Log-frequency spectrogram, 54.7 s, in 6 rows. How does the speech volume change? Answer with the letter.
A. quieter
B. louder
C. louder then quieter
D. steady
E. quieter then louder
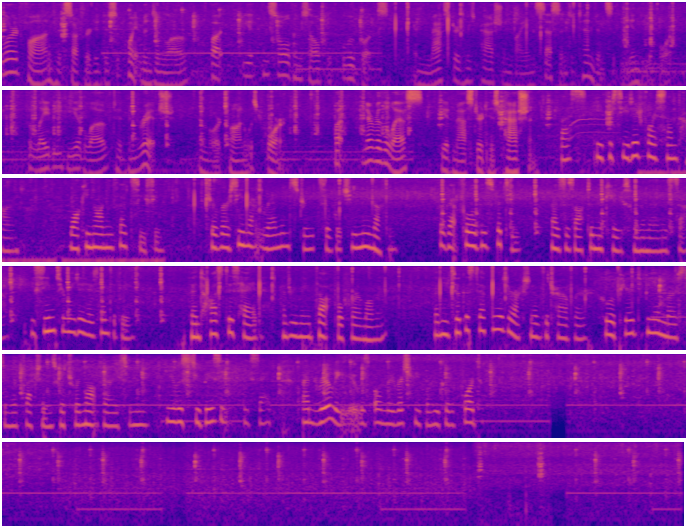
B.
